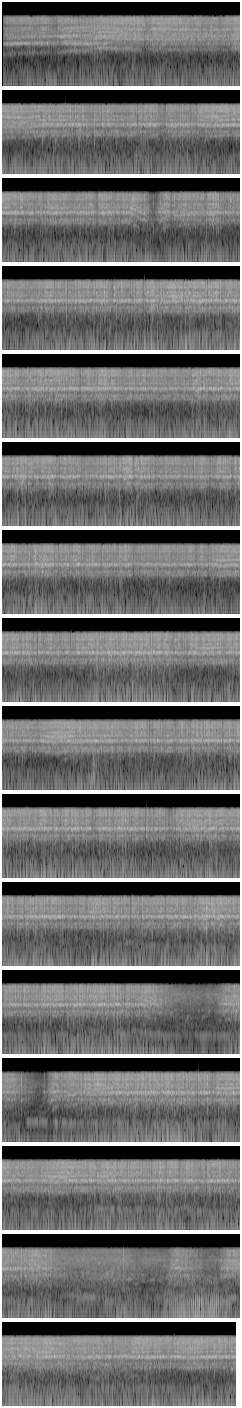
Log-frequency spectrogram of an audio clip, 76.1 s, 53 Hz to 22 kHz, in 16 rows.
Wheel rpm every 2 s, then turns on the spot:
150, 190, 200, 230, 230, 230, 160, 230, 230, 230, 230, 230, 230, 230, 230, 230, 230, 230, 230, 230, 230, 230, 230, 230, 230, 230, 230, 180, 40, 180, 230, 230, 230, 170, 10, 80, 220, 230.
none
